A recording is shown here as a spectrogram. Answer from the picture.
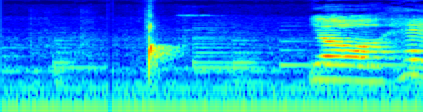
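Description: A single short, sharp pop sound effect just before the middle, over light background music with a simple stepping melody; a woman speaks one word near the end.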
